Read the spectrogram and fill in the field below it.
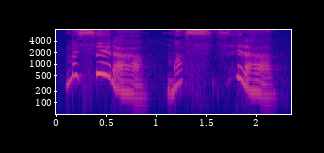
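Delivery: lightly acted high-pitched doubt; doubting comic character. Teacher reading a comic strip to pupils, mildly acted doubt.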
